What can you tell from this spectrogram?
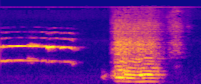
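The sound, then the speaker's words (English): A cat wanting to be let in meows twice in close succession: first a thin, high tonal cry, then after a short pause a louder, rougher, drawn-out yowl, with no talking. “Should I let in the cat, though?”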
